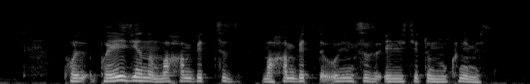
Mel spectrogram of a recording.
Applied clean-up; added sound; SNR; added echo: none; none; none; none.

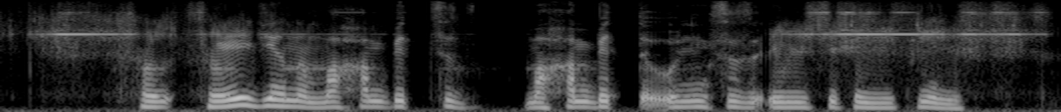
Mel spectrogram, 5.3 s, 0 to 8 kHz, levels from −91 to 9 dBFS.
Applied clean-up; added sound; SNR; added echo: neural diffusion model UNIVERSE++.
